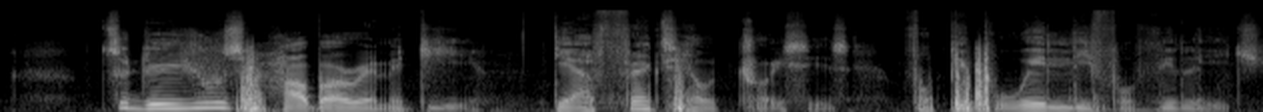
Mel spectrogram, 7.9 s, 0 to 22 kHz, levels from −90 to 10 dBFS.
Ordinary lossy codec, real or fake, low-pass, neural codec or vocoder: none; fake; 14.4 kHz; vocoder, 44.1 kHz, 128 mel bands, Pupu-Vocoder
